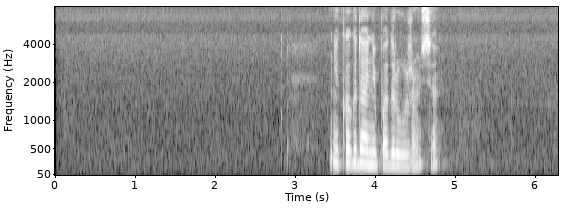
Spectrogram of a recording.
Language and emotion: Russian, sad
